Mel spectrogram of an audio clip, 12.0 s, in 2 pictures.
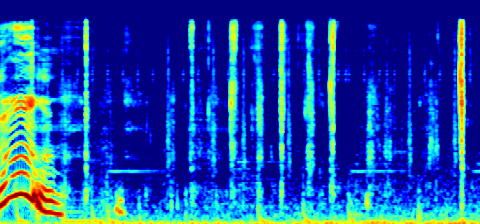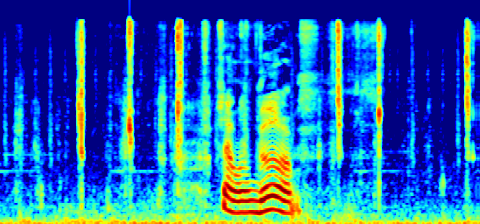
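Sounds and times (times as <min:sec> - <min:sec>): chewing sandwich: 0:00.8 - 0:12.0
wet mouth clicks and smacks: 0:02.0 - 0:08.8, 0:10.0 - 0:12.0.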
